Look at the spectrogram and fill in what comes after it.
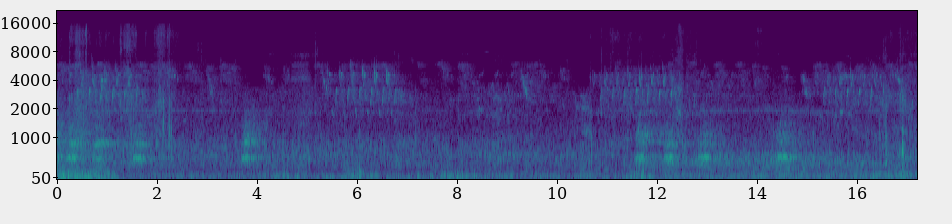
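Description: Birds calling: several quick chirping trills and a few short lower calls over faint background noise.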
